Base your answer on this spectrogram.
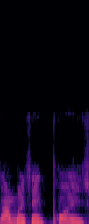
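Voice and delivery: high voice for the teacher; a light imitation of the teacher; teacher threat. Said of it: "she's like".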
